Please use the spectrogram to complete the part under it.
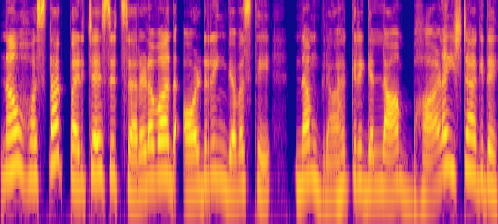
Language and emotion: Kannada, happy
